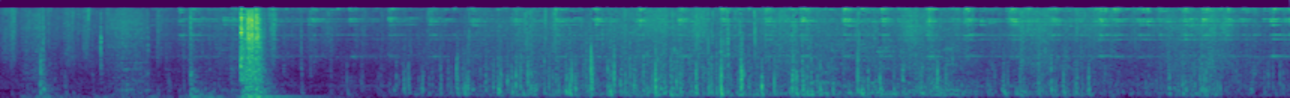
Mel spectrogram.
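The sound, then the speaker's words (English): Hooves of a herd of excited baby reindeer galloping, a dense run of many rapid, overlapping thuds building after one heavy thump early on. “a herd of excited baby reindeer tearing towards the Elves' workshop?”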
